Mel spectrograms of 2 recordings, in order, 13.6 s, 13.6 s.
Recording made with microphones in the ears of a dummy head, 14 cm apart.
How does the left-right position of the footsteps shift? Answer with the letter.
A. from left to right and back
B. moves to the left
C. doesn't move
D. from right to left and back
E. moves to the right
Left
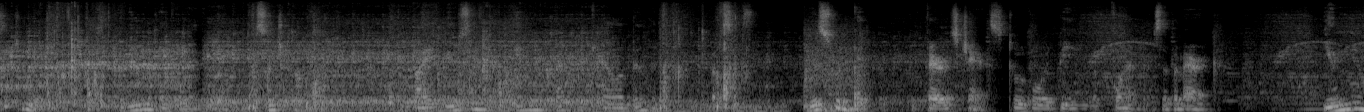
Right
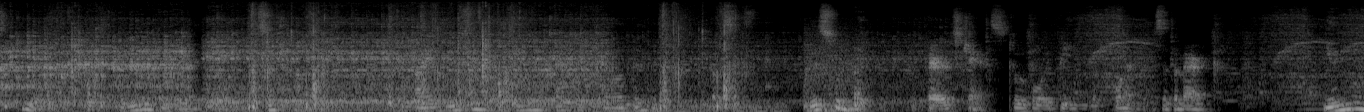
A.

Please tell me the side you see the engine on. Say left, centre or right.
right.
